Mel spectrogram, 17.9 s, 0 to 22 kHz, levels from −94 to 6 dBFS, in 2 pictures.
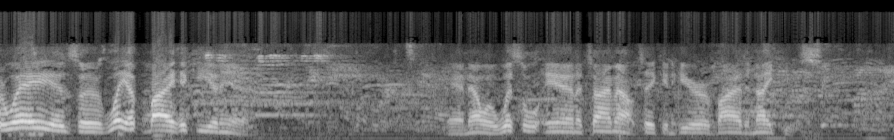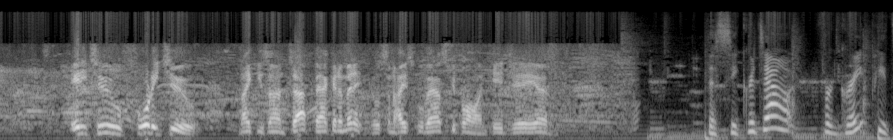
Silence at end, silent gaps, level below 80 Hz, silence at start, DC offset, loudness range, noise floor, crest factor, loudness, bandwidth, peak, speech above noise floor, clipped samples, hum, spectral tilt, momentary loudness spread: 0.05 s; none; -48 dBFS; 0 s; under 0.1%; 7 LU; -41 dBFS; 18 dB; -17 LUFS; 15.5 kHz; 0 dBFS; 25 dB; under 0.1%; none; -3.5 dB/octave; 16 LU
